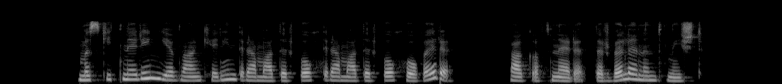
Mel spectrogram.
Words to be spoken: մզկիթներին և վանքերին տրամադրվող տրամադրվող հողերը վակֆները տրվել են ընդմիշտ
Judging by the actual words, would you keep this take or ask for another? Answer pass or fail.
pass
